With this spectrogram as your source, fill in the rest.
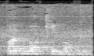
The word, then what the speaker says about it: Bokibom: Vous allez m'aider à mieux le prononcer. Bokibom.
